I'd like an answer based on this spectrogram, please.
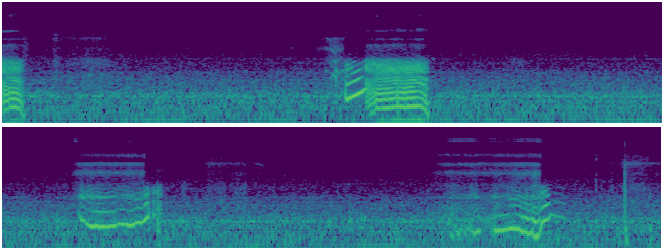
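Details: Frank, a black pug, sleeping comfortably indoors and snoring: three rasping, harmonic snores about a second long, each rising then falling in pitch, spaced roughly six seconds apart, with quiet breathing hiss between.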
